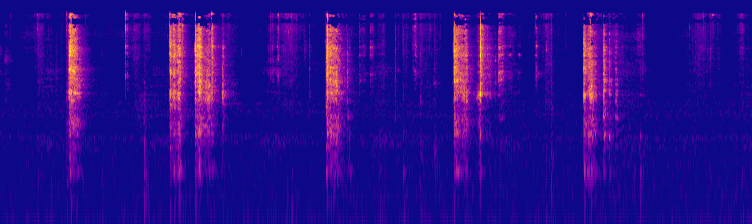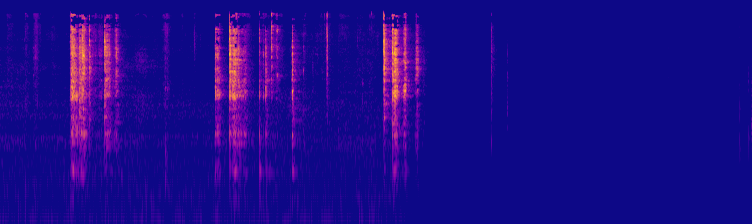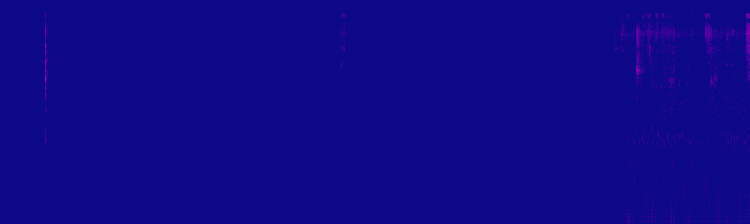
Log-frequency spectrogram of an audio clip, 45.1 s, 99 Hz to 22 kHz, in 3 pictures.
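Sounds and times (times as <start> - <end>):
low steady hum: 0.0 - 23.6, 42.4 - 45.0
cutlery clinking against ceramic bowl: 6.5 - 8.5, 9.1 - 11.0, 11.7 - 12.5, 19.3 - 21.2, 22.7 - 23.5.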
